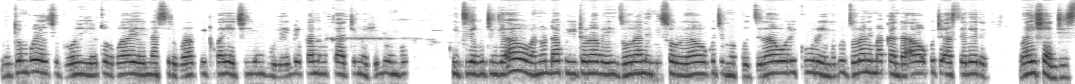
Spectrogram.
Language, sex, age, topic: Ndau, female, 36-49, health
